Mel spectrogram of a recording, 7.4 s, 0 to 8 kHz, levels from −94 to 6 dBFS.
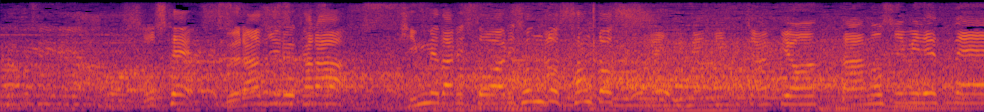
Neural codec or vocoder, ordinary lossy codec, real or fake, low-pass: none; none; real; 7.2 kHz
